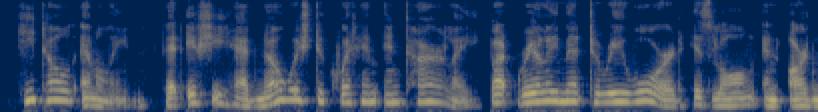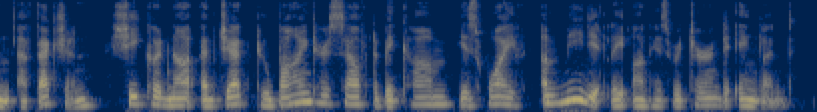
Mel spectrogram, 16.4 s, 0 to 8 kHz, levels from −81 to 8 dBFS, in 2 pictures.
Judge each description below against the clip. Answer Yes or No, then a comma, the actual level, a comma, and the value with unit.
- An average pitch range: No, wide, 7.5 semitones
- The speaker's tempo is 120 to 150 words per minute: Yes, average, 145 wpm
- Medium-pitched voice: Yes, medium, 150 Hz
